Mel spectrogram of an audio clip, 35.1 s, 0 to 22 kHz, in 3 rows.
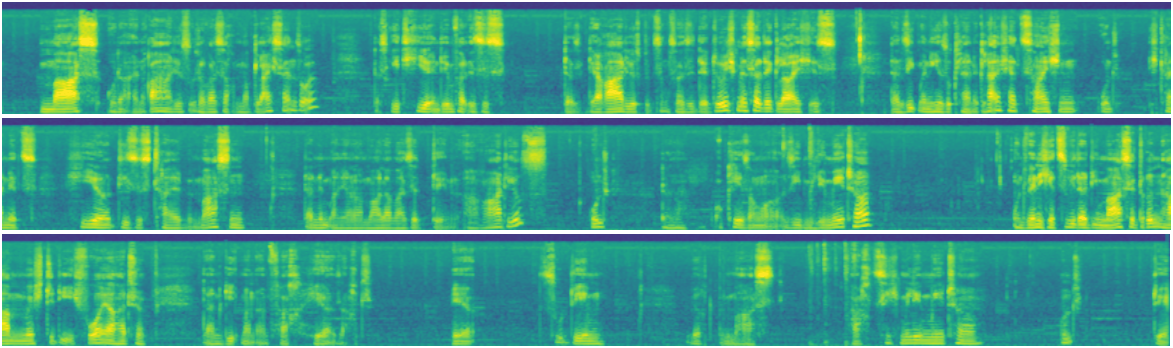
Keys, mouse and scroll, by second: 8.0 click, 11.7 click, 14.6 click, 16.3 click, 19.5 KP_7, 19.8 KP_Enter, 26.6 click, 28.5 click, 29.9 click, 31.5 KP_8, 31.6 KP_0, 31.8 KP_Enter, 34.7 click.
